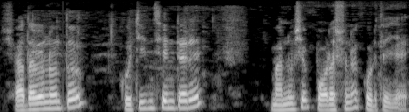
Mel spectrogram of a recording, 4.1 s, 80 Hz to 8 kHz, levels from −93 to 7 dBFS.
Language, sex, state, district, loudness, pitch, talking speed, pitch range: Bengali, male, West Bengal, North 24 Parganas, -16 LUFS, 180 Hz, 115 wpm, 150-195 Hz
